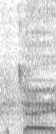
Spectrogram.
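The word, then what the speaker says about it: Matei: His buddy His buddies Mike uh Mate, is that how is this pronounced? Mike Mate. Yeah, that's right. Mike Mate.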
